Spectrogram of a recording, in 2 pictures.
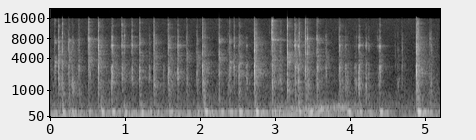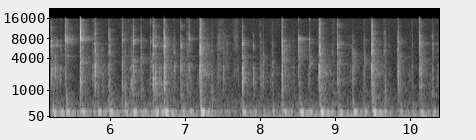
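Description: Fingertips and long natural nails type rapidly on a full-size black plastic computer keyboard with plastic keys and a hollow housing. Dense, bright clicking clatter runs steadily over a low constant hum, with a brief lull just before the five-second mark. The keystrokes are short and dry, dying away almost instantly.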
